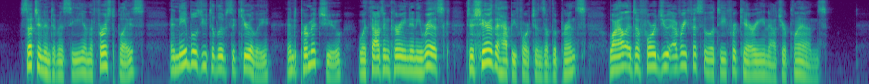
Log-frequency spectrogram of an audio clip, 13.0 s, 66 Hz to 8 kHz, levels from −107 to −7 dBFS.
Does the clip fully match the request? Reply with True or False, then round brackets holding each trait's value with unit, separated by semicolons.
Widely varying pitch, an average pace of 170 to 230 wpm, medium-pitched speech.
True (5.8 semitones; 175 wpm; 145 Hz)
